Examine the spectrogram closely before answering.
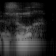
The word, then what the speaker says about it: Zuch: cloud service provision system in polish it's called zuch z-u-c-h we pronounce it zug but for you it's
